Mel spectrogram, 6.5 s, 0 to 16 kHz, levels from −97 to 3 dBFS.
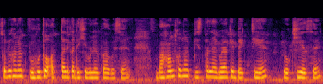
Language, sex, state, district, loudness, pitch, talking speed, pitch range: Assamese, female, Assam, Kamrup Metropolitan, -17 LUFS, 200 Hz, 110 wpm, 190-220 Hz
